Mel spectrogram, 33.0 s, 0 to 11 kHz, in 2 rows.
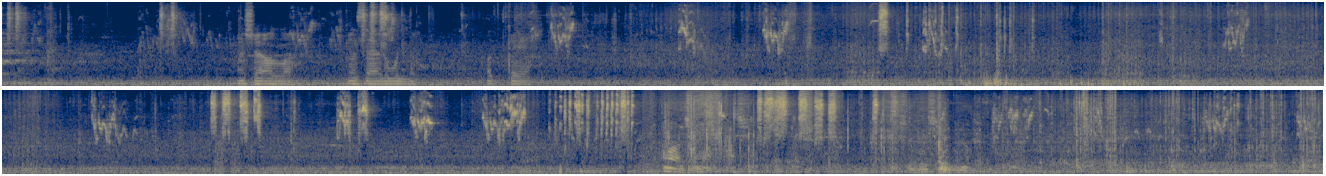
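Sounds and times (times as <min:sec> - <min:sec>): small birds chirping: 0:00.0 - 0:33.0
wings fluttering: 0:07.6 - 0:33.0.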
